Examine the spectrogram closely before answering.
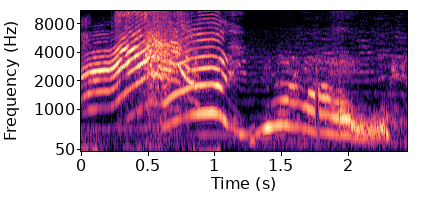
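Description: A cat meows in the distance, two long, wavering meows back to back, the first rising high and shrill, the second lower and trailing off. Loud and prominent, with no talking.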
